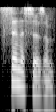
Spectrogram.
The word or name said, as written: cynicism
